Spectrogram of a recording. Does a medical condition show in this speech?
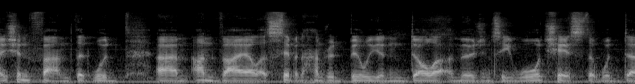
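No.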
